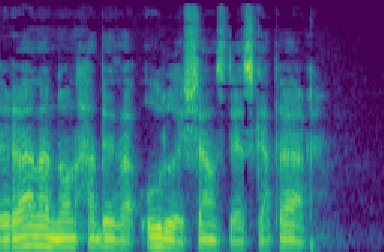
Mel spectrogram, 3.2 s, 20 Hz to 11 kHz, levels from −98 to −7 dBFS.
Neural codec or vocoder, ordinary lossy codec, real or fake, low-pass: none; MP3, 48 kbps; real; 9.9 kHz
